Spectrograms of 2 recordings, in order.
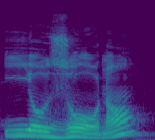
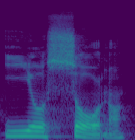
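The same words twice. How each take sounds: First: The s in sono is voiced, buzzing. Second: The s in sono is voiceless, hissing. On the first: The speaker calls it wrong. "attenzione a non dire io sono, che è un errore tipico che fa chi parla tedesco" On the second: The speaker calls it right. "ma io sono"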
